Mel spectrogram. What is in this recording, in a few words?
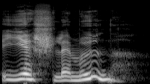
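"jerslæmunn", Hemsedal dialect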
